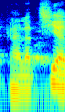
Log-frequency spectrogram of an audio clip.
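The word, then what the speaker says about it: Galatia: G galatsia bab 5 jadi bacanya galatsia itu bahasa Latin t itu dibaca S Ya oke Ya maksudku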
